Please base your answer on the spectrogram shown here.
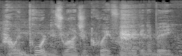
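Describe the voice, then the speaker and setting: An actor playing a frank, matter-of-fact nuclear weapons expert in a radio drama. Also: male voice, deep voice, fast talker, a loud crowd, natural voice. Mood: wry. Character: blunt, worldly American nuclear weapons expert.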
